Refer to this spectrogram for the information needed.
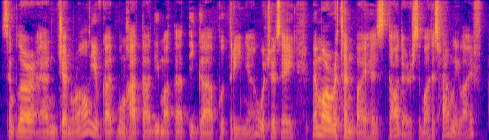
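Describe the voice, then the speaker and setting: A man's voice: fairly low pitch, a little fast, hardly any pauses, breathy edge. A man from Indonesia co-hosting a podcast in a casual, encouraging way. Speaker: podcast co-host.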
